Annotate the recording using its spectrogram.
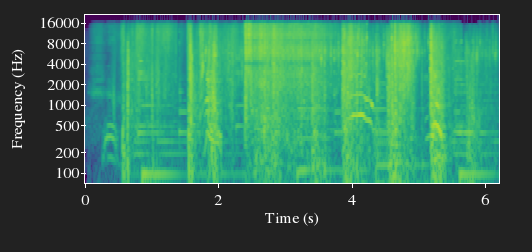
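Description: Animated-cartoon soundtrack: music with a steady low bass note, broken by several sharp thuds and a few short sliding tones, starting after a brief moment of near-silence.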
